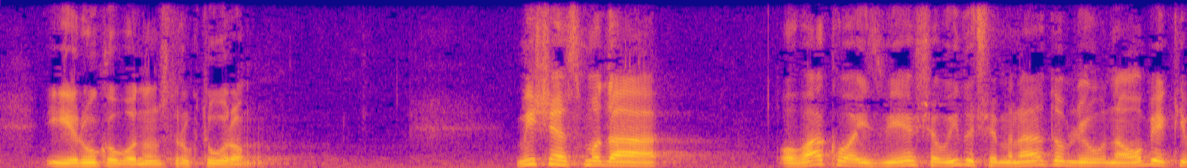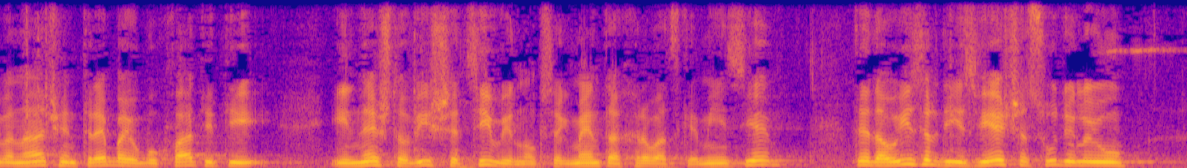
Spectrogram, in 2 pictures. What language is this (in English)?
Croatian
